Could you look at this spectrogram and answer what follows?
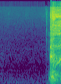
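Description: After about a second of silence, a single abrupt adult cough begins and is cut off at the end.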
